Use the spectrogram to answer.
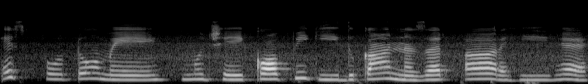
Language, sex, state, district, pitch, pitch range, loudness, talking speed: Hindi, female, Madhya Pradesh, Umaria, 230 Hz, 215-250 Hz, -20 LUFS, 110 wpm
